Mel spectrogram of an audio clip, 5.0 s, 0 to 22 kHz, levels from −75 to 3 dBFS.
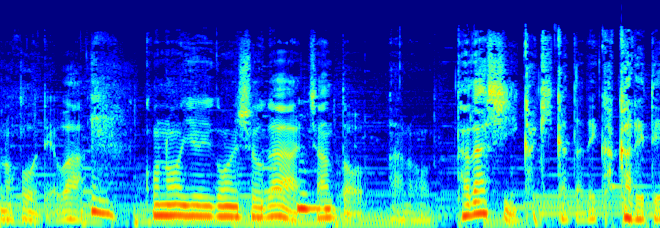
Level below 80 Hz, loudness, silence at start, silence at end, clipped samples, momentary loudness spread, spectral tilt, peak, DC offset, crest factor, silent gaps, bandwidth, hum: -38 dBFS; -18 LUFS; 0 s; 0 s; under 0.1%; 13 LU; -5.5 dB/octave; 0 dBFS; under 0.1%; 18 dB; none; 14.5 kHz; none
